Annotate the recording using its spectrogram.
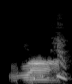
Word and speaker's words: Ran: Okay, Ron.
